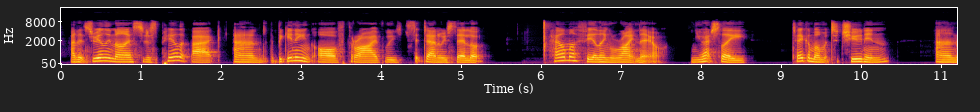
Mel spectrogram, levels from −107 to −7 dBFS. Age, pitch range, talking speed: 30-49, 145-175 Hz, 200 wpm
